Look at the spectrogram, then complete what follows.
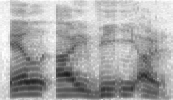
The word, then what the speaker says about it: liver: 예를 들어서 간, 우리 내장의 간은 L-I-V-E-R, liver입니다. liver. 근데 이게 발음을 잘못해버리면 강을 뜻하는 river로 난단 말이에요. 그러니까 L이 먼저 나오는 단어들에서는 쌍리을, liver 이러면 간이고, R이 들어간 발음은 제가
